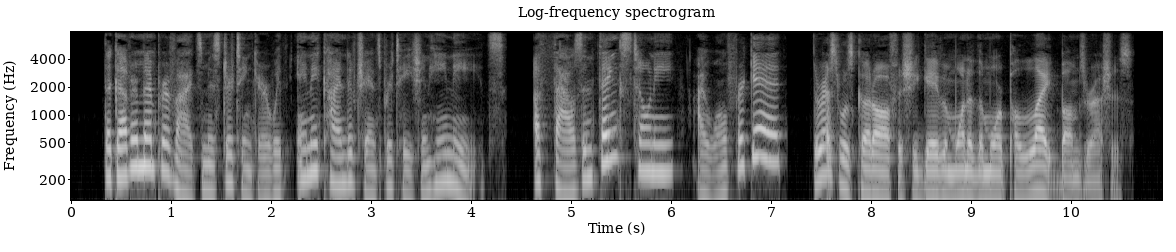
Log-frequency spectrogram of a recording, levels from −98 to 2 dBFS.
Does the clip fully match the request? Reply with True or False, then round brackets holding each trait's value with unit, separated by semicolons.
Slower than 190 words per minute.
False (200 wpm)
